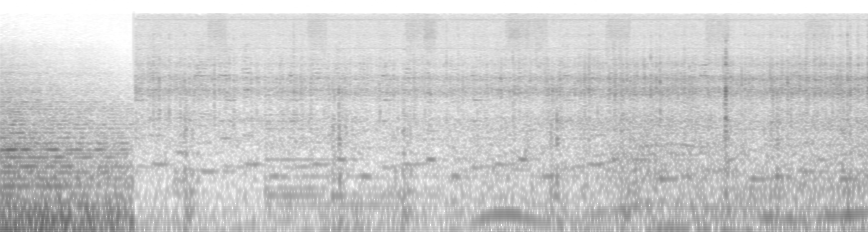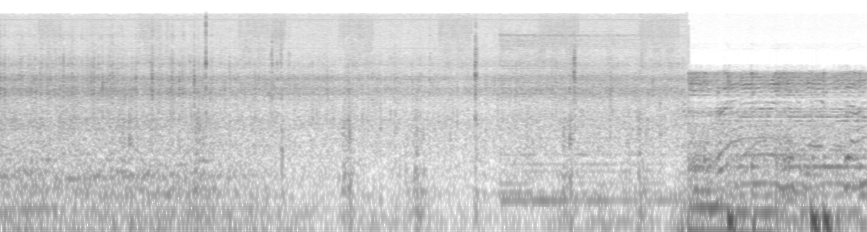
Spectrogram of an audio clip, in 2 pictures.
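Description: Music that cuts off suddenly about a second in. It is followed by faint in-car sound from a dashcam: a low rumble from the moving car with faint talk over it. Music comes back suddenly near the end.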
